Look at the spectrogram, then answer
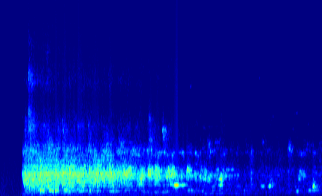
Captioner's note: applause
